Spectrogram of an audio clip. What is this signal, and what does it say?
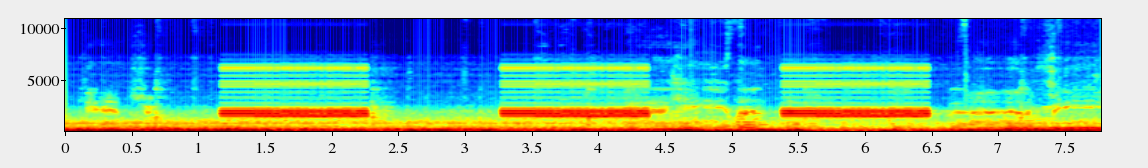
Emergency Alert System (SAME) tones (header bursts), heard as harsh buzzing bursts, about 520.83 baud, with the noise inside a car.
